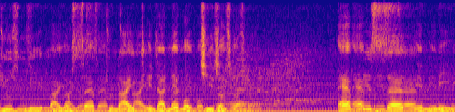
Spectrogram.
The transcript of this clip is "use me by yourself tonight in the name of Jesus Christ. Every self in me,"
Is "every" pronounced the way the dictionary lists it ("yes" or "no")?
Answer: yes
